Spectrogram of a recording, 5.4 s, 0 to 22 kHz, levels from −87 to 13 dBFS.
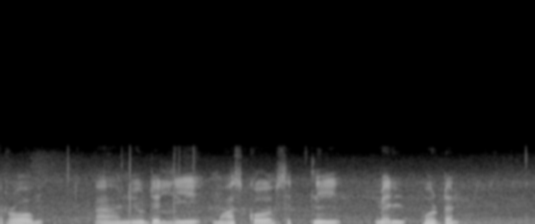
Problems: constant background noise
